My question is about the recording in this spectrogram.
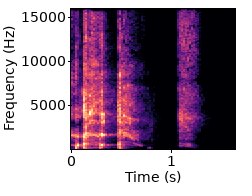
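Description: Phlegmy coughing from coffee phlegm: a quick, loud run of harsh coughs, then one more cough after a short silence.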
